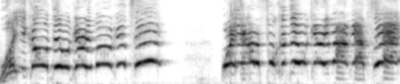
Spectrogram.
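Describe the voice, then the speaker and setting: Putting on a character voice, a man speaks very fast in a squeaky, extremely high pitch. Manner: taunting.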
